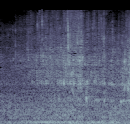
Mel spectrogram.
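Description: Cold tap water pouring steadily into a pot while making Kashmiri pink tea, a continuous close trickling and splashing that keeps an even level throughout, with no voices.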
